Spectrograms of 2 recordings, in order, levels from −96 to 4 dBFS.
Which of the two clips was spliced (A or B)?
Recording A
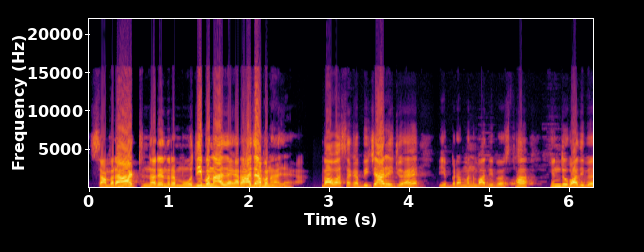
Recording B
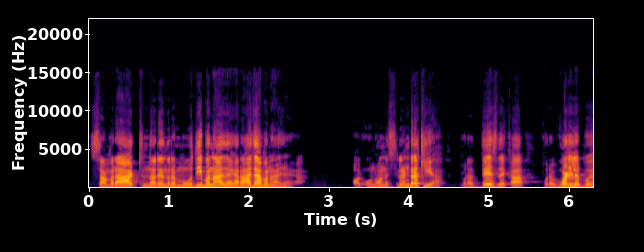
A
